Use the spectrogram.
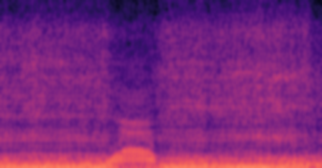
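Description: A snowmobile engine revs hard at high RPM in cold open air, a loud steady whine with a rising and falling swell partway through, and a brief spoken exclamation over it.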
